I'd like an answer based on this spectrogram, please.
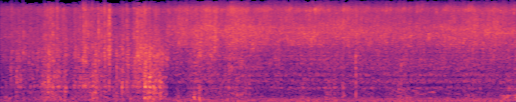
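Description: Chunks of venison with onions frying in a steel pan, settling into a steady sizzle after about two seconds.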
